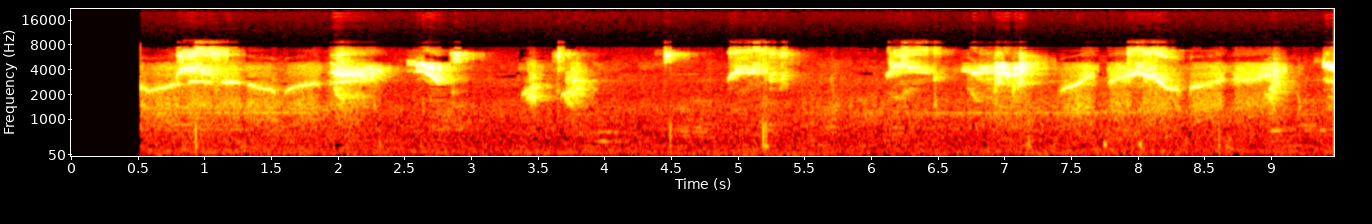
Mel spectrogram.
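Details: Oriental magpie-robin in loud, continuous song, used for tutoring songbirds: varied high whistles and buzzy phrases, some rising and falling, in short bursts with brief pauses.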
